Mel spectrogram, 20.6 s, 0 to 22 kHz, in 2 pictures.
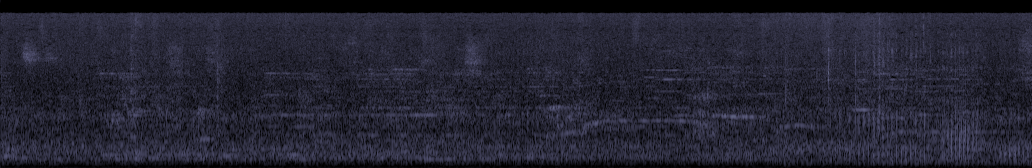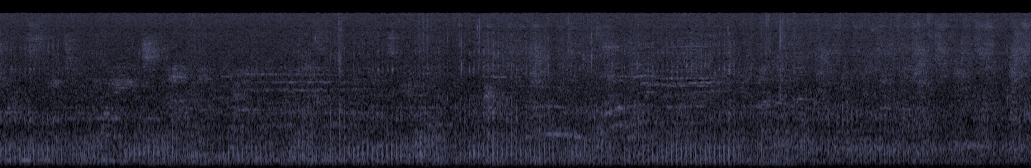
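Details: A young male Savannah cat weighing 17 pounds purrs while self-soothing, part of his everyday ritual. A steady, low rumbling purr runs throughout, with faint voices and indoor room noise in the background.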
